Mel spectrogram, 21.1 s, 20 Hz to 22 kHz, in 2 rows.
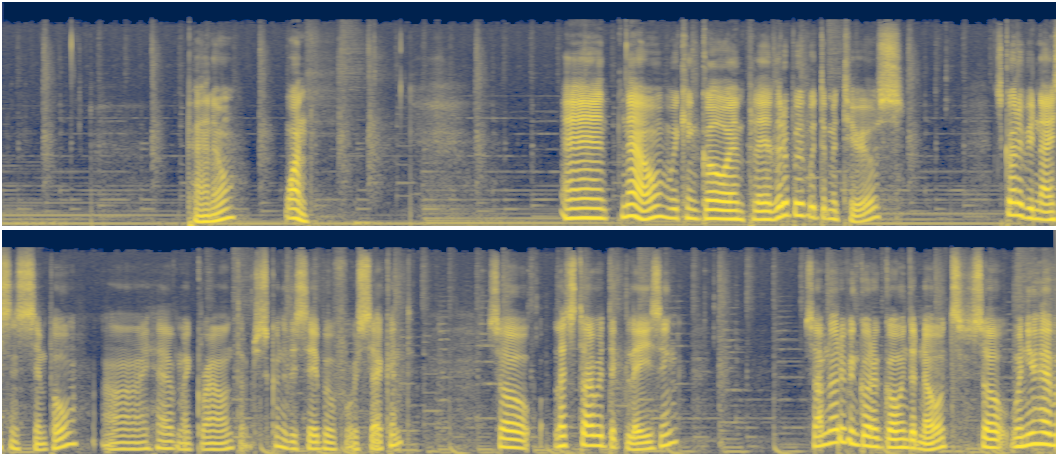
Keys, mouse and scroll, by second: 0.0 BackSpace, 0.2 BackSpace, 0.4 BackSpace, 7.1-9.5 drag, 11.1-12.1 scroll down 4, 13.8 click, 14.5-15.3 scroll up 2, 15.3 click, 15.8 click, 17.5-20.6 drag, 20.8 click.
